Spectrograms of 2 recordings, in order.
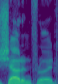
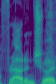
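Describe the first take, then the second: First: The word begins with a Sh sound. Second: The word begins with an F sound. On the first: The speaker calls it right. "the first letter is the S" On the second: The speaker calls it wrong. "You said Fraudenscheid"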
